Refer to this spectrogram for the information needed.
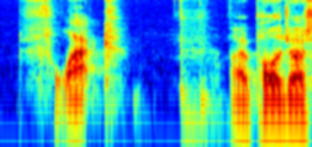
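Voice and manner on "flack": terrible put-on Scottish accent, whispered. Picking a Sheffield United player, saying his name in terrible Scottish accent. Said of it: "that terrible Scottish accent".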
